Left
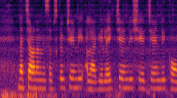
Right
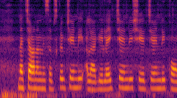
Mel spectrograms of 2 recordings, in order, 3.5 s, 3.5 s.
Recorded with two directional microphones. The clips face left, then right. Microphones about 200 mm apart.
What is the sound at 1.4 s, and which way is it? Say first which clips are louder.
Speech: right 6 dB; 45° right (ahead or behind).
